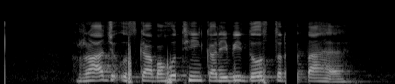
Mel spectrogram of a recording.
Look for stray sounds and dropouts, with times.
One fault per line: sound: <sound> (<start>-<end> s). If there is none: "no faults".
sound: dropout (2.9-3.0 s)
